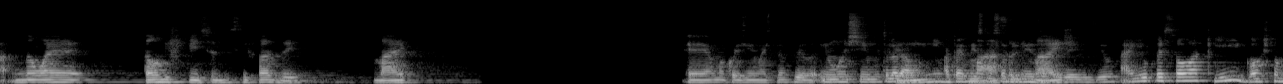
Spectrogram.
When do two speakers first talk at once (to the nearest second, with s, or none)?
9 s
